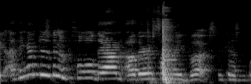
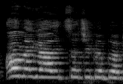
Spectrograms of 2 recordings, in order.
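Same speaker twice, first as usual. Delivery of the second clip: higher and louder, gushing about the book; excited gushing; 7 semitones higher, 5 dB louder than usual. Retold or imitated. Friend Libby raving about the book, excited gushing. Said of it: "She was like".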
